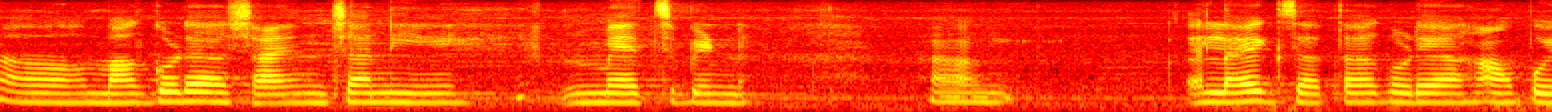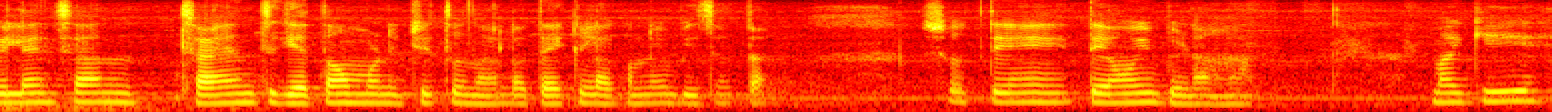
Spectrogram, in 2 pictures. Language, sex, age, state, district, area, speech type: Goan Konkani, female, 18-30, Goa, Salcete, rural, spontaneous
